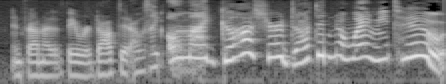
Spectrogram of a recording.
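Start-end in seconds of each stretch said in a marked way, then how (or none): 1.7-4.5 very high, drawn-out, thrilled, gushing excitement. Recalling meeting someone who was also adopted, acting out past excitement. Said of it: "I was just so excited".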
